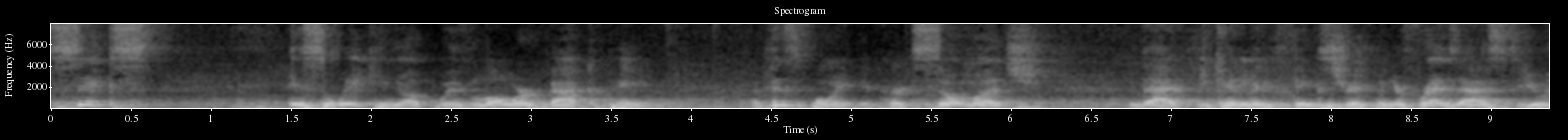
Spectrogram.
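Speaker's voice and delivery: measured, explanatory poetry recital; spoken-word poem. Acted. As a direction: recite it like a stage poem, stressing key words.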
